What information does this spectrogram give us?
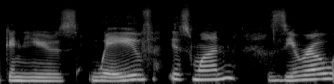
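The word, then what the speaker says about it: Xero: So you can use wave is one, zero is one, and I think it's spelled X E R O where they're a little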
